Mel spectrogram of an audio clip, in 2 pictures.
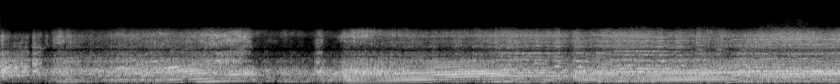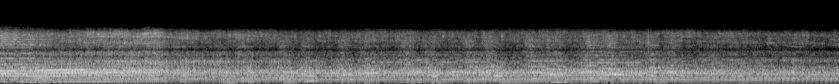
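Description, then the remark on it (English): A car engine races loudly and steadily as the car follows another car, its pitch climbing and surging as it accelerates hard, with a continuous roaring drone and no voices heard. “There, car of man we follow.”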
